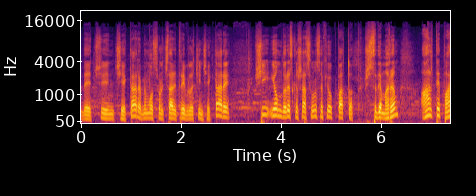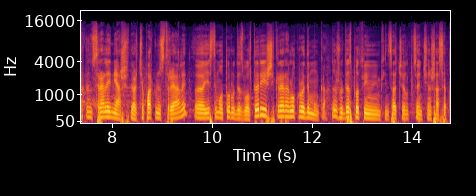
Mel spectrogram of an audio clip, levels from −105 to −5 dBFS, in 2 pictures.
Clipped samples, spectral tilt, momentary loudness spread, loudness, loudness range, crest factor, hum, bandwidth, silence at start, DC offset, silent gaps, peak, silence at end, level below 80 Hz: under 0.1%; -5 dB/octave; 7 LU; -21 LUFS; 2 LU; 20 dB; none; 15.5 kHz; 0 s; under 0.1%; none; 0 dBFS; 0.1 s; -38 dBFS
